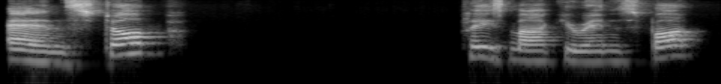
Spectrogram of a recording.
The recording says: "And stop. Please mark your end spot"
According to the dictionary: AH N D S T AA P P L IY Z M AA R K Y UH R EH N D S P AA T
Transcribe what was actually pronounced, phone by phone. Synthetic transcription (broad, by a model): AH N S T AA P P L IY Z M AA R K Y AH R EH N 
